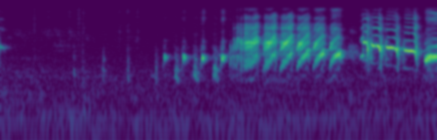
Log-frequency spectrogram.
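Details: Caged Chinese hwamei in moult doing morning voice practice: starts quiet, then a dense run of rising whistled slurs builds in loudness, ending in rapid sharp high notes and a long descending whistle.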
